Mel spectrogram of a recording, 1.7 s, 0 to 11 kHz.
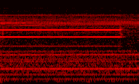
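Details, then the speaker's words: Mini Pentium arcade/jukebox PC with the noisy floppy drive disconnected: steady high-pitched beep for about 1.5 seconds at power-on; POST error beep, cause suspected, not confirmed. "it's beeping which is better than not beeping"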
